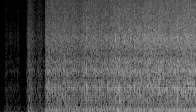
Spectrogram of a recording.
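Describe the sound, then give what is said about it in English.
Fried chicken sizzles in hot oil, a dense, steady hiss flecked with tiny crackles that kicks in after a brief quieter start and swells slightly, sounding much like falling rain. “Fried chicken sleep sounds.”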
